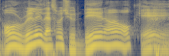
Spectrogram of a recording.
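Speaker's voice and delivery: mock him with exaggerated disbelief; friends making fun. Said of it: "they started making fun of me".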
